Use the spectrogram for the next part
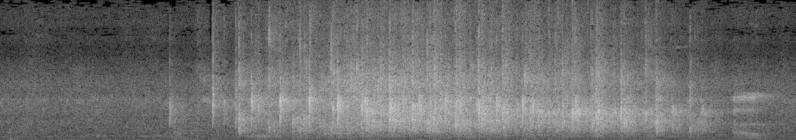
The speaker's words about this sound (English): Thank you very much. Very nice class. Very energetic. I have to, yes, let's all applaud, please.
